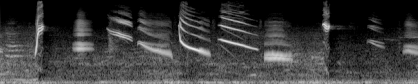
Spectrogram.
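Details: Trinca-ferro, the green-winged saltator, singing an energetic warm-up song: strong whistled phrases sweeping downward, short harsher burry notes and sharp upward flicks following quickly one after another, low hum underneath.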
